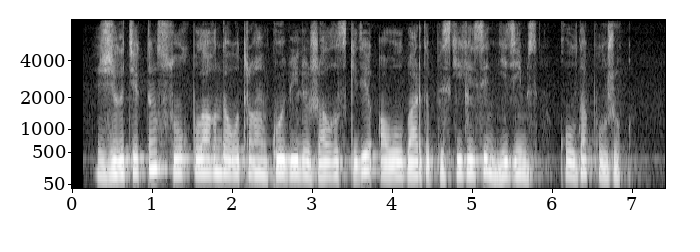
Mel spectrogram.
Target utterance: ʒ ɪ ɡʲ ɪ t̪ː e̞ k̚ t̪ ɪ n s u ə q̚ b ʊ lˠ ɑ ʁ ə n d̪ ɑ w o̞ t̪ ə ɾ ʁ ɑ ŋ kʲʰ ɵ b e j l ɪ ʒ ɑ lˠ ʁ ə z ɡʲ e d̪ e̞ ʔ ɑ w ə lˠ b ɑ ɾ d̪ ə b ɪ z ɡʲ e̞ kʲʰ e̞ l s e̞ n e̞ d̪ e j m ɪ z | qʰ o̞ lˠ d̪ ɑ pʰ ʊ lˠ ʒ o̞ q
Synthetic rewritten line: ʒ ɪ ɡʲ ɪ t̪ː e̞ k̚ t̪ ɪ ŋ s u ə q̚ b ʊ lˠ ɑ ʁ ə n d̪ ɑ w o̞ t̪ ə ɾ ʁ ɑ ŋ kʲʰ ɵ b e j l ɪ ʒ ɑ lˠ ʁ ə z kʲ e d̪ e̞ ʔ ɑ w ə lˠ b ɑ ɾ d̪ ə b ɪ z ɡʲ e̞ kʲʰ e̞ l s e̞ n e̞ d̪ e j m ɪ z | qʰ o̞ lˠ d̪ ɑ pʰ ʊ lˠ ʒ o̞ q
